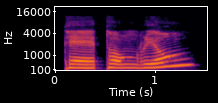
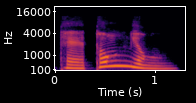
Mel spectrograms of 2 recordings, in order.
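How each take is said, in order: First: The last syllable starts with an r sound. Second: The last syllable starts with an n sound. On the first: The speaker calls it wrong. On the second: The speaker calls it right.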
